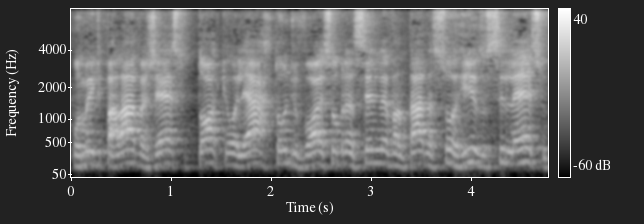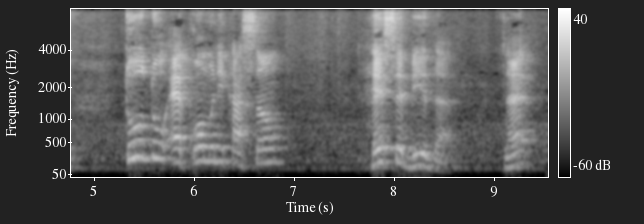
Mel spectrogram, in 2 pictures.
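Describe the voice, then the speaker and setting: A middle-aged Brazilian pastor speaks to couples in a conversational sermon, his high voice moving at a normal pace with a slightly bright tone in a reverberant space. He has a Brazilian Portuguese accent, reads definitions aloud, and keeps ending lines with a questioning "né?"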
